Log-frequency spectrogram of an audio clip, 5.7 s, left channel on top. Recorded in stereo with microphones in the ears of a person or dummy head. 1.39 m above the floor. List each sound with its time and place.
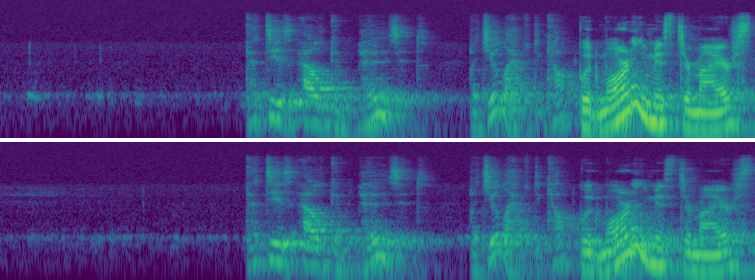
1.8 s a man speaking: 20° left (ahead or behind), 1.6 m
4.3 s a man speaking: 55° left (ahead or behind), 0.6 m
